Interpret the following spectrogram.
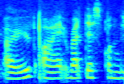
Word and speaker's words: Ove: Also, just while we're starting, I know everyone pronounces differently. I say Ove, some people say Uva, Ova, Ove. I just say A Man Called Ove, that's how I've always read it in my head.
